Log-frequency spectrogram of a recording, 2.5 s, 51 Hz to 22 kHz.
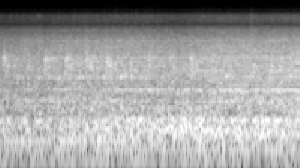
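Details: VL Commodore (planned turbo build) cold start two days after oil change with lifter-freeing additive (one bottle per 5 L, 4.6 L oil): even idle with fast light ticking, noisy hydraulic lifters that come and go, worse some mornings.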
